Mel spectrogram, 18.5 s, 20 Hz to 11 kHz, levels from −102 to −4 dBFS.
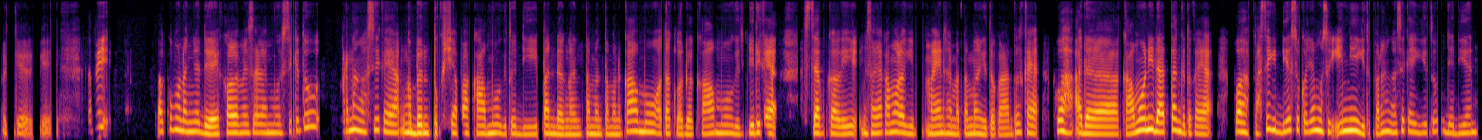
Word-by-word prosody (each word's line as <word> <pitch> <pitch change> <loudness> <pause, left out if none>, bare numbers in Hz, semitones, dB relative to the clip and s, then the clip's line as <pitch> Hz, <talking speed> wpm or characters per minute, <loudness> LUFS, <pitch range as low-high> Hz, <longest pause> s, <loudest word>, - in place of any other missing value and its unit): Oke - - -11 0.2
oke, - - -16 0.5
tapi 335 - -10 0.7
aku 230 0 -3
mau 270 - +3
nanya 230 -1 +2
deh 175 -1 +6
kalau 205 -1 +4
misalnya 200 0 -3
musik 200 +3 -7
itu 320 - -4 0.4
pernah 245 +3 +2
gak 225 - -5
sih 265 - 0
kayak 210 -3 +2
ngebentuk 195 0 +4
siapa 200 -1 -2
kamu 185 +1 +1
gitu, 175 +1 -5
di - - -4 0.2
pandangan 165 -3 0
teman-teman 170 -1 -2
kamu, 230 -1 +3
atau 180 0 -2
keluarga 170 -1 -2
kamu 190 +2 -1 0.2
gitu? 170 - -9
Jadi 190 +2 +3
kayak 185 -2 +2 0.3
setiap 195 -1 +2
kali 175 -2 +1 0.3
misalnya 190 +1 -1
kamu 210 +2 0
lagi 185 -3 0 0.2
main 180 +1 +1
sama 175 -2 -1
temen 180 +1 0
gitu 160 - -3
kan 160 0 -3
terus 205 +1 -3
kayak, 185 -3 0 0.2
"Wah, 245 -3 +5
ada 190 -1 +5 0.4
kamu 185 +7 +3
nih 280 - +7
dateng," 225 +5 +3
gitu 190 -2 -4
kayak, 175 -1 -1 0.3
"Wah 230 -1 +4
pasti 185 +10 -6 0.2
dia 235 +4 +1
sukanya 250 -1 0
musik 220 -2 -1
ini," 250 +3 +6
gitu. 180 - -4
Pernah 205 +5 0
gak 210 - -4
sih 250 - -4
kayak 215 -2 -2
gitu 200 +3 -8
kejadian? 195 -1 -4
195 Hz, 200 wpm, -21 LUFS, 180-225 Hz, 0.7 s, nih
